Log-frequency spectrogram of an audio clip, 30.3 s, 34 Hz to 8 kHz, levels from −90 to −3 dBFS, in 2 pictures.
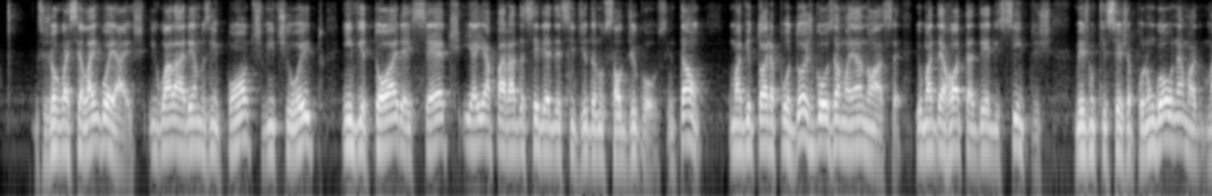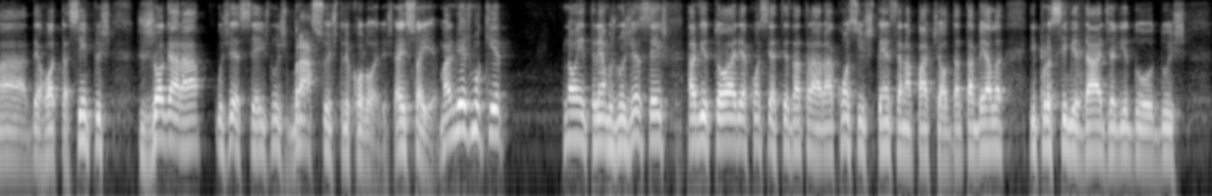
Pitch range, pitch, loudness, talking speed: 120-145 Hz, 135 Hz, -16 LUFS, 160 wpm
